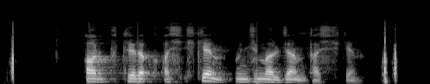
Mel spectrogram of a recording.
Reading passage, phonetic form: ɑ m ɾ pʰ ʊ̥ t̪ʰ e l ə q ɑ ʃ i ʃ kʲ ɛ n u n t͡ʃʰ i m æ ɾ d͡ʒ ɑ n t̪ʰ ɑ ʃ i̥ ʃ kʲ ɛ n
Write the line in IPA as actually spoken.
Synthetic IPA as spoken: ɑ ɾ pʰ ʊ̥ t̪ʰ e ɾ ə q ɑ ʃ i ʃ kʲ ɛ n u n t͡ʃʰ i m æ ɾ d͡ʒ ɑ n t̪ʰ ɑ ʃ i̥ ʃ kʲ ɛ n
